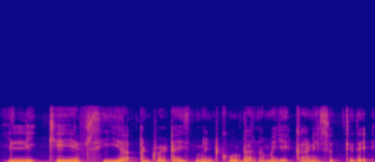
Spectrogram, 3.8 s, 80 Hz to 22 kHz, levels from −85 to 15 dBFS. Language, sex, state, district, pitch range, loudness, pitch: Kannada, male, Karnataka, Bangalore, 175-190 Hz, -19 LUFS, 180 Hz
